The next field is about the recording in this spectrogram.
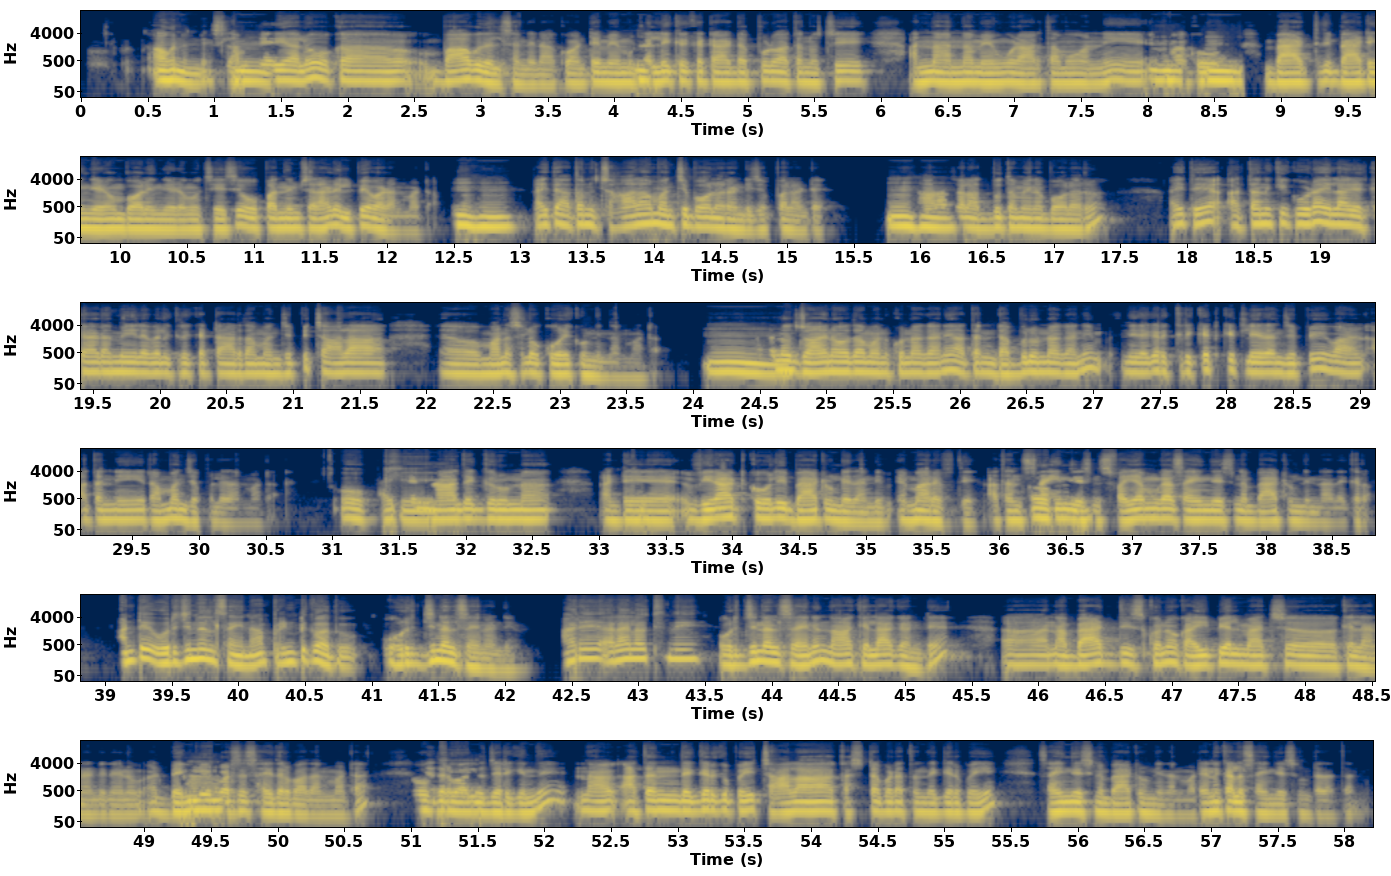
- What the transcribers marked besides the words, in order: in English: "స్లమ్ ఏరియాలో"; "బ్యాట్" said as "బ్యాత్"; in English: "బ్యాటింగ్"; in English: "బౌలింగ్"; in English: "బౌలర్"; in English: "బౌలర్"; tapping; in English: "అకాడమీ లెవెల్"; in English: "జాయిన్"; in English: "కిట్"; in English: "కిట్"; in English: "ఎంఆర్‌ఫ్‌ది"; in English: "సైన్"; in English: "సైన్"; in English: "ఒరిజినల్"; in English: "ప్రింట్"; in English: "ఒరిజినల్"; stressed: "ఒరిజినల్"; in English: "ఒరిజినల్ సైన్"; in English: "ఐపీఎల్"; in English: "వర్సస్"; in English: "సైన్"; in English: "సైన్"
- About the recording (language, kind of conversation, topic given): Telugu, podcast, కుటుంబం, స్నేహితుల అభిప్రాయాలు మీ నిర్ణయాన్ని ఎలా ప్రభావితం చేస్తాయి?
